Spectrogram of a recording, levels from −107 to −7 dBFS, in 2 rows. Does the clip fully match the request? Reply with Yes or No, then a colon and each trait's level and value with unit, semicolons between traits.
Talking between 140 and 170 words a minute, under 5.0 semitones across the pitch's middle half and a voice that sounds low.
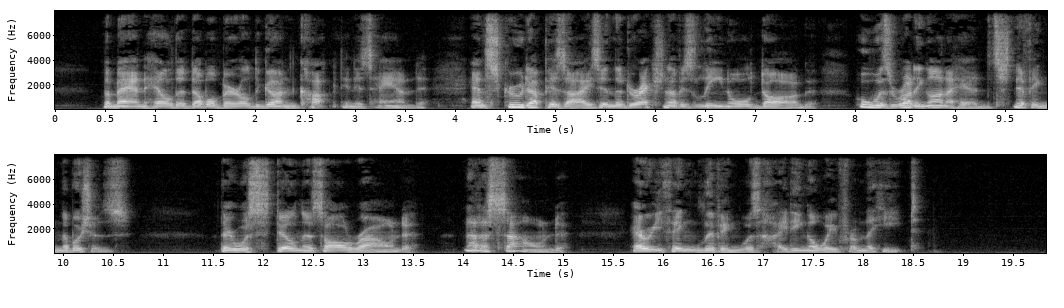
Yes: average, 145 wpm; average, 4.0 semitones; low, 120 Hz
